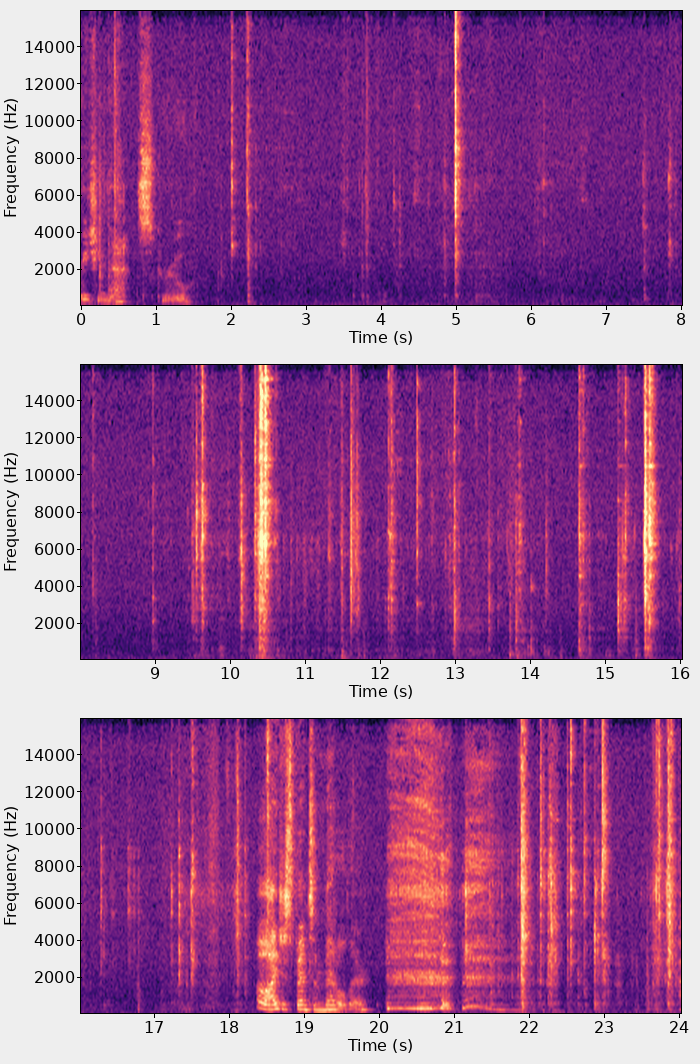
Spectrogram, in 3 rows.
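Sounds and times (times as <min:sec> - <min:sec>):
hand tool clicking on metal parts: 0:09.0 - 0:18.4, 0:21.4 - 0:24.0.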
